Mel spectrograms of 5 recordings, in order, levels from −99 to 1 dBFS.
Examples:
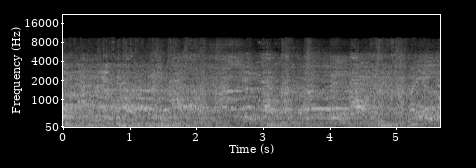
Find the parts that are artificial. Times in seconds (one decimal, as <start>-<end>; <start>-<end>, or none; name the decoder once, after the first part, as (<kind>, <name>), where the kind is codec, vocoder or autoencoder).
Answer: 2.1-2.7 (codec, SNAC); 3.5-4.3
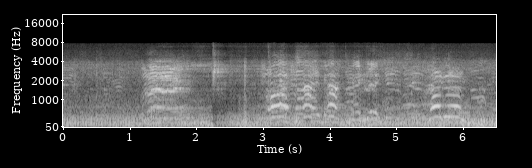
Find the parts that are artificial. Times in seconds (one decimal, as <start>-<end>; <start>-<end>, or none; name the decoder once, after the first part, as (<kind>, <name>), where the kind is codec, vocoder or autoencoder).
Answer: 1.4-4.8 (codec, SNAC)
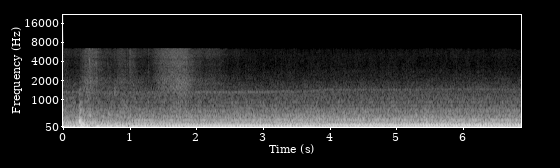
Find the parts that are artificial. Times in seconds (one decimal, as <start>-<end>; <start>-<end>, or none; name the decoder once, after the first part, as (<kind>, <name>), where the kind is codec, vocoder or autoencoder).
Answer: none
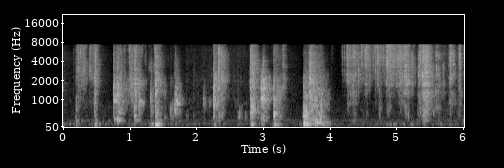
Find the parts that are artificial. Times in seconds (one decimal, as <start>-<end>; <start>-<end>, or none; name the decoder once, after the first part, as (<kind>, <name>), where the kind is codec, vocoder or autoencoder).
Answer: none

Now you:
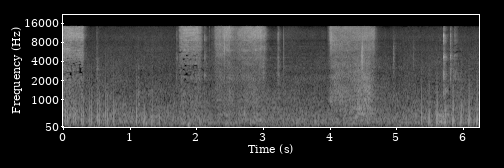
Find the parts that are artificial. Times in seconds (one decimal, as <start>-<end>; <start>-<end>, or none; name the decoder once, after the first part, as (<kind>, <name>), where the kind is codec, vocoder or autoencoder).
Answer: 2.2-5.1 (codec, SNAC)

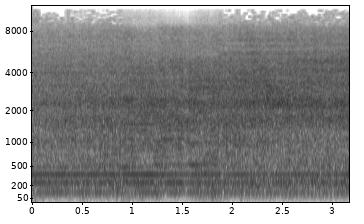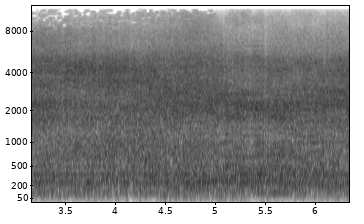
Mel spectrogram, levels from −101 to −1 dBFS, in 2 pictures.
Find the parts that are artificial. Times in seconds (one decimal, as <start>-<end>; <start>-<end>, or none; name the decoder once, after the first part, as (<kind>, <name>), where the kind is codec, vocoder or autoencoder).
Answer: 0.9-1.9 (codec, SNAC); 5.0-6.3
